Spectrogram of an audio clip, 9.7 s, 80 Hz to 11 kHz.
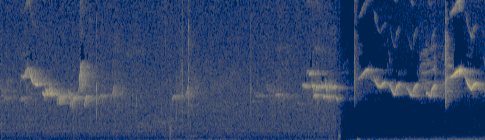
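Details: Male blue-and-white flycatcher (Cyanoptila cyanomelana) singing from a treetop on Mount Futatabi, Japan, on 4 June 2018 before the rainy season: high, clear whistled, sliding and warbling phrases in short bursts over a low background rumble.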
